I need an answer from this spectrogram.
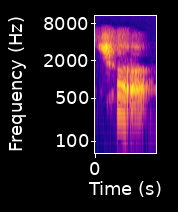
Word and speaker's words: Chih: called tai chi cha that third little word is pronounced cha like Chuck Wagon I love food metaphors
